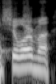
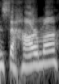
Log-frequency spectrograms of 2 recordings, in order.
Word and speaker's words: shawarma: Or the chicken shawarma. We'll get the chicken saharma.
